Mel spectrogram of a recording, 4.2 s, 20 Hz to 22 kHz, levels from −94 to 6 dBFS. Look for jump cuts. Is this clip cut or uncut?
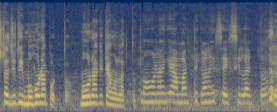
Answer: cut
